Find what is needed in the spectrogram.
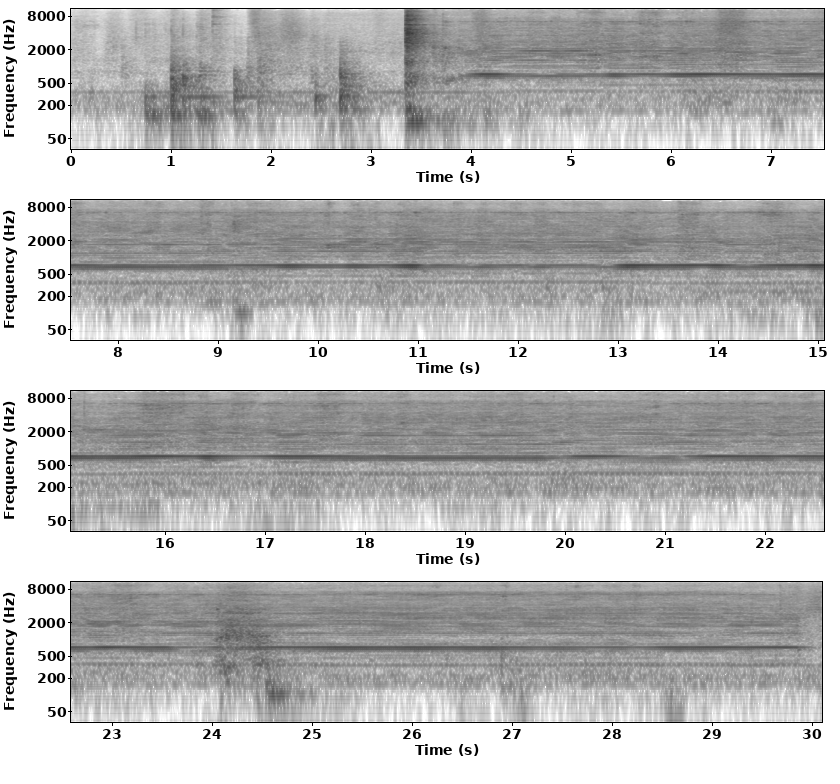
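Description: Cordless electric dog-grooming clipper switched on with a sharp click a few seconds in, then running with a steady, even whine as it shaves the dog's leg, stopping at the very end. A few light clicks and knocks from handling come before it starts.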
